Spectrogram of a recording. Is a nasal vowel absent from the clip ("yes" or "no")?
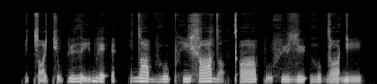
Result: yes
